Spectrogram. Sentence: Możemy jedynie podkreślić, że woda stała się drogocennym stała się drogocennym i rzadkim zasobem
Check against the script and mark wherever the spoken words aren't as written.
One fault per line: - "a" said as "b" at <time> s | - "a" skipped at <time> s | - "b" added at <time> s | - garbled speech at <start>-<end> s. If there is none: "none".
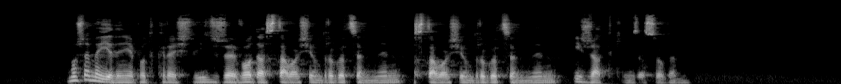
none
